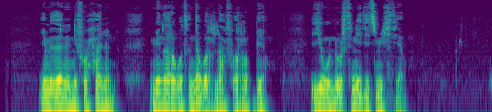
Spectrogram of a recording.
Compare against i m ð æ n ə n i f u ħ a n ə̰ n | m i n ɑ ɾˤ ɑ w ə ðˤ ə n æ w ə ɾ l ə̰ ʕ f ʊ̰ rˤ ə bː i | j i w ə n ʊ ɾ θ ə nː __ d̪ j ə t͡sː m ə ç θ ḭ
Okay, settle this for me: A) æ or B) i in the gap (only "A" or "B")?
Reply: B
